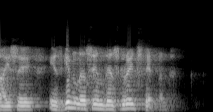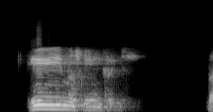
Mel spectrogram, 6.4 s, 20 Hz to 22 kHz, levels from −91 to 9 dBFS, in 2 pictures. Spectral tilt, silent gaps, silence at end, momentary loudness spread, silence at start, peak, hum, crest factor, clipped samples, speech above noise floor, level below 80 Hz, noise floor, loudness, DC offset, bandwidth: -9 dB/octave; none; 0 s; 16 LU; 0 s; -2 dBFS; none; 18 dB; under 0.1%; over 73 dB; -66 dBFS; under -90 dBFS; -17 LUFS; under 0.1%; 4.3 kHz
